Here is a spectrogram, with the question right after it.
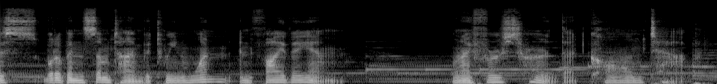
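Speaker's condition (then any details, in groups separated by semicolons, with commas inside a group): No condition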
